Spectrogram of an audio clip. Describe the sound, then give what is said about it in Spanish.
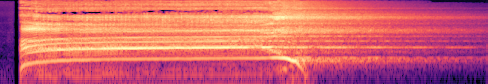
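A voice imitates an angry giant's growl in a told story: one long, rough, throaty groan held steady for about three seconds, then dropping sharply in pitch and trailing off. No words are spoken. “El gigante se ponía malo, muy malo, malísimo y gruñía,”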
